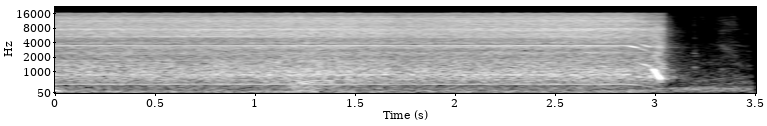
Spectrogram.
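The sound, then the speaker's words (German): A power drill whirs loudly and steadily, boring holes into a potato for about three seconds before the motor cuts off and spins down, leaving near silence. “Man nimmt diesen Bohrer und dann geht man her”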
